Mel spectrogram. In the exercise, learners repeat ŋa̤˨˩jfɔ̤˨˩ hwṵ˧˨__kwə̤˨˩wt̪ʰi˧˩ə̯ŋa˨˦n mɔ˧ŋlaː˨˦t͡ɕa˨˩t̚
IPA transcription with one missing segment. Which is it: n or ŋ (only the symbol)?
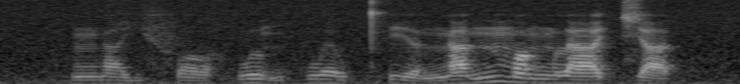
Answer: ŋ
